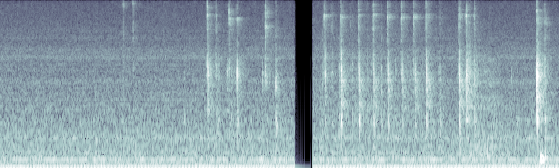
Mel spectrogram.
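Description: Quiet clatter of fingers typing on a computer keyboard in short irregular runs of keystrokes, close by over a low steady hum, with a brief pause midway.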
